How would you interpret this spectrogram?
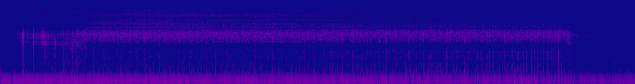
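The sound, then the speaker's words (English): Steady sizzling crackle from the coil of a squonked rebuildable atomizer (RSA) firing during a draw, lasting about four seconds with scattered pops, then cutting off abruptly; a low electrical hum runs underneath throughout. “And I even get like, can you hear the crackle? I just want to make sure you can hear the crackle.”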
